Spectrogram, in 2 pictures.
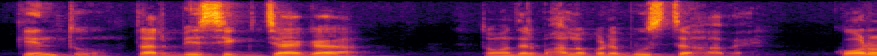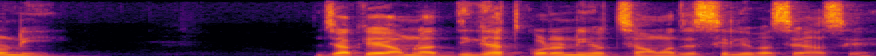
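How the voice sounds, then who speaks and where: A man's voice: mid-range voice, mellow. A man teaching a maths lesson to school students, explaining step by step and repeating key points. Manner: slow, step-by-step explaining with repetitions.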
